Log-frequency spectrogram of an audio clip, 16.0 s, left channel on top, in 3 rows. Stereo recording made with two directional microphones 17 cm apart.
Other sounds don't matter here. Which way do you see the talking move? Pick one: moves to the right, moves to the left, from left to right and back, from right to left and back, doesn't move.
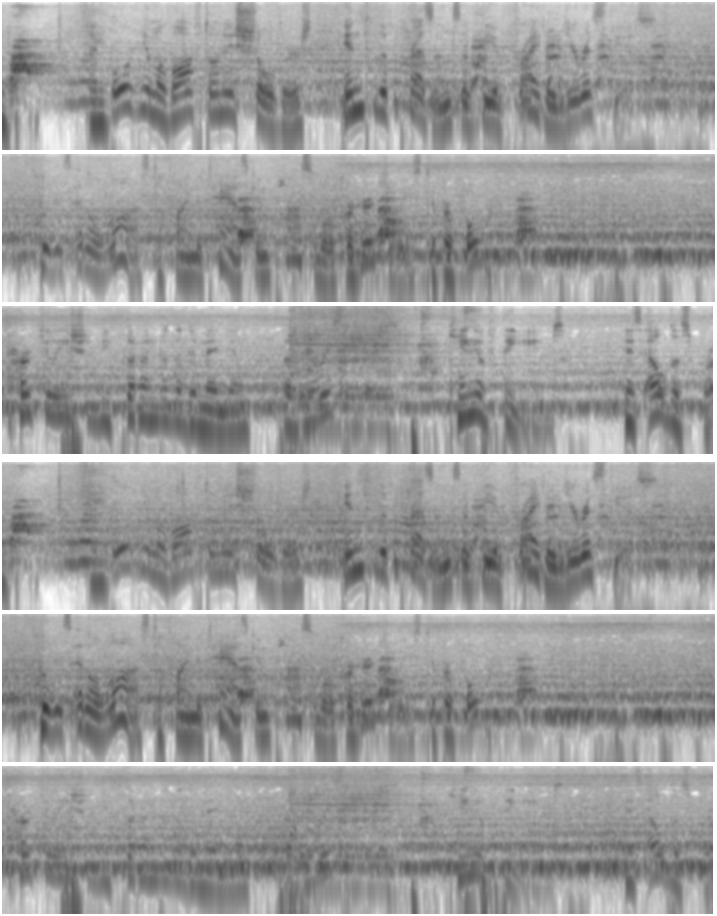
from left to right and back.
